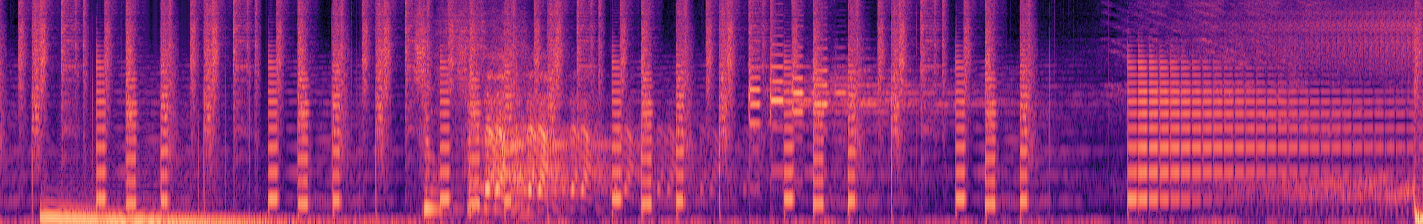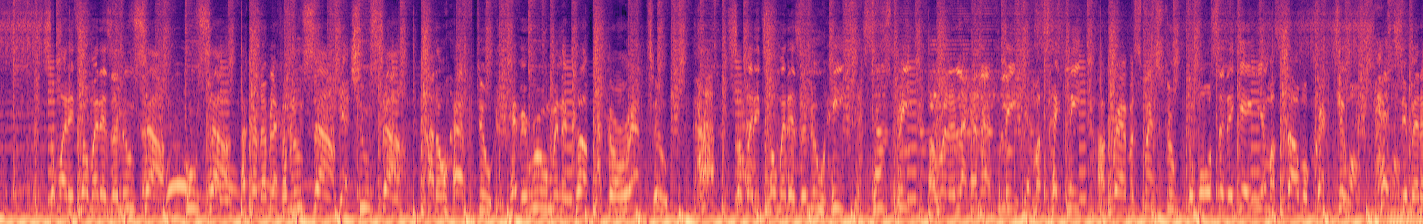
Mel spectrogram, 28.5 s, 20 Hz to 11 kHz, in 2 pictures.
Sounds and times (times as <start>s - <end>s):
Music: 0.0s - 28.4s.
